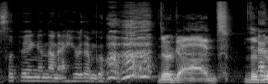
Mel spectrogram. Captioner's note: gasping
